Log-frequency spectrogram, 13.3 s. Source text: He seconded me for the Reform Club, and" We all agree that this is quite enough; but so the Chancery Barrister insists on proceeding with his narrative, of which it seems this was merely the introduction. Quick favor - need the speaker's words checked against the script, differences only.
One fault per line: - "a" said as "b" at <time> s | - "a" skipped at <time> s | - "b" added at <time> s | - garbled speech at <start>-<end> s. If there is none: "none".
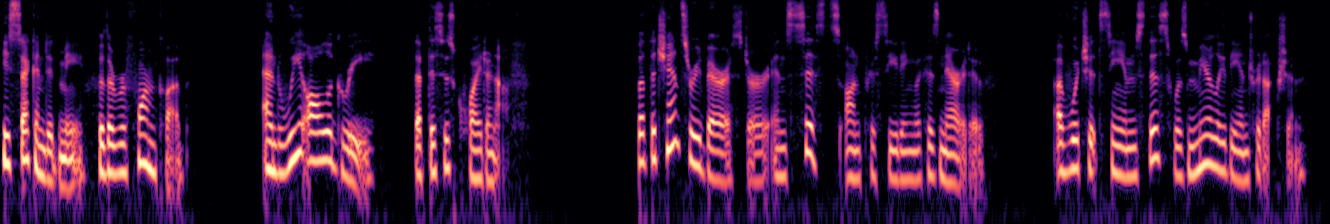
- "so" skipped at 6.5 s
